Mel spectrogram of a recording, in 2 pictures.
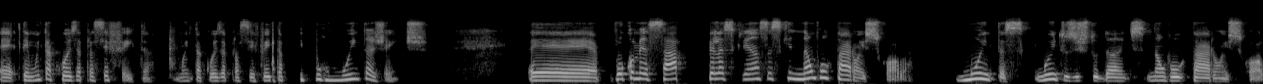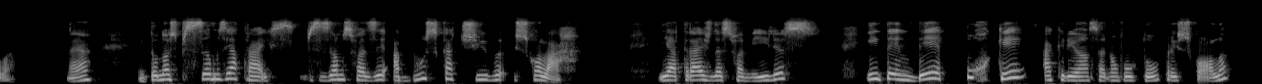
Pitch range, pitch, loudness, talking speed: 180-245 Hz, 205 Hz, -28 LUFS, 140 wpm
